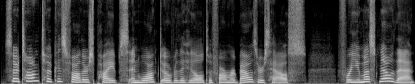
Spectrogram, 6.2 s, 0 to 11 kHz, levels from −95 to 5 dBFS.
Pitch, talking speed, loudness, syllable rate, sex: 265 Hz, 190 wpm, -15 LUFS, 4.9 syllables/s, female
